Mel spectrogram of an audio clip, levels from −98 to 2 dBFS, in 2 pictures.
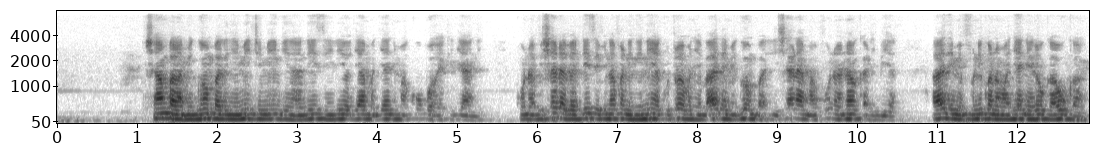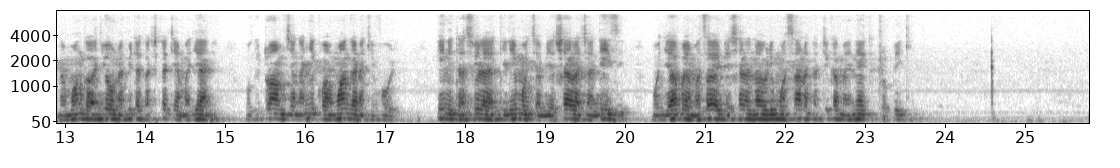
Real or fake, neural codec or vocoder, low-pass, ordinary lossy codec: fake; vocoder, 24 kHz, 100 mel bands, Vocos; 7.2 kHz; AAC, 48 kbps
